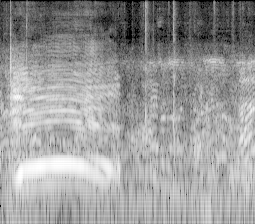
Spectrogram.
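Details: Cow at the Hazratpur cattle market lowing loudly: one long, steady moo of about two seconds that rises slightly and then falls away, followed by crowd murmur and scattered knocks.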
